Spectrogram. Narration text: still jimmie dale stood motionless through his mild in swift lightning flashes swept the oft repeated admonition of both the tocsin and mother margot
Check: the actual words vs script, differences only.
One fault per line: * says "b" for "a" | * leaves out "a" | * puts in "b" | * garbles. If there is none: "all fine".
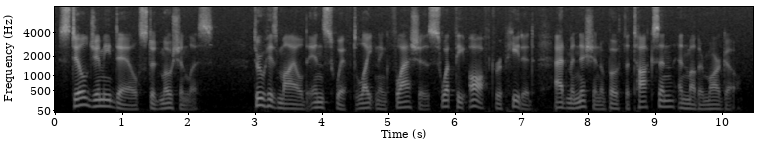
all fine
